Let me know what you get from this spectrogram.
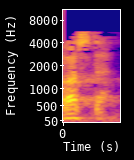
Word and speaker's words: رستة: أي هي كلمة تكتب بالألف لكن العرب ينطقونها برستة، لكن تنطق هكذا رستة.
